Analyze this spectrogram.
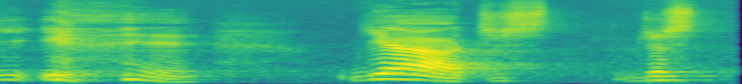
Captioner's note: chuckling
